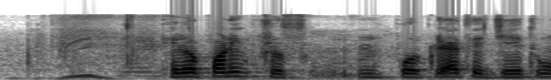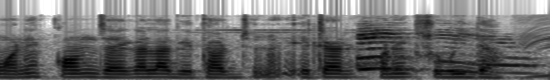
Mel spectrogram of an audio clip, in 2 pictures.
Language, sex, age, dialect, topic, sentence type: Bengali, male, 18-24, Standard Colloquial, agriculture, statement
